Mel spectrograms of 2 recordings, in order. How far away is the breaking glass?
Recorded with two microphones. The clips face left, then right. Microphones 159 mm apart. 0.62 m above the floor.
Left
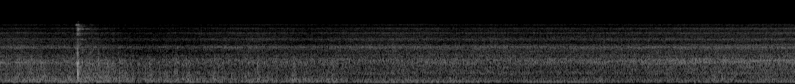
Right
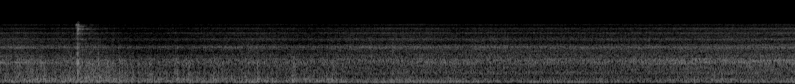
About 1.0 m.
